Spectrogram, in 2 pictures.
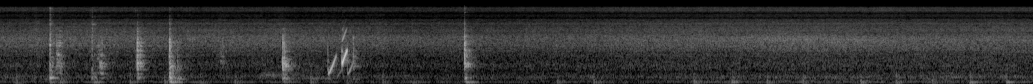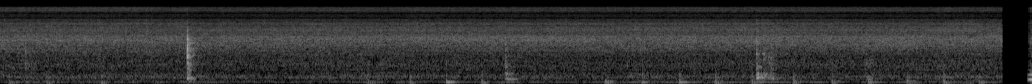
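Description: Cabbage and ginger curry frying in a pan, a quiet steady sizzle broken by several sharp spoon taps and scrapes early on and a few later, no speech.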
